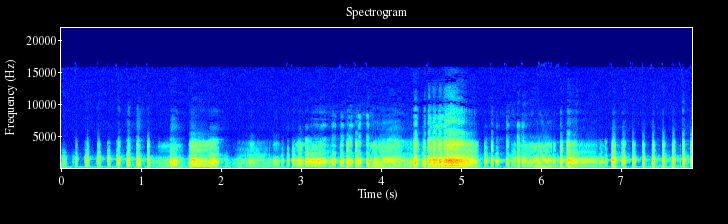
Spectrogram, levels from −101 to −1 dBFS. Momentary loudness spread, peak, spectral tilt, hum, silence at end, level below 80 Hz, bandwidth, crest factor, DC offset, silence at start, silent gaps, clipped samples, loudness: 16 LU; -16 dBFS; -2.5 dB/octave; none; 0 s; -70 dBFS; 16.5 kHz; 22 dB; under 0.1%; 0 s; none; under 0.1%; -36 LUFS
